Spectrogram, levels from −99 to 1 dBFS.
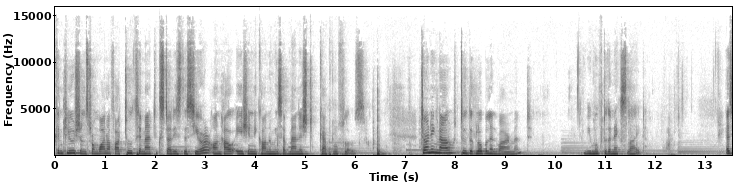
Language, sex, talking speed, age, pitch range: Indonesian, female, 135 wpm, 50-69, 200-240 Hz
